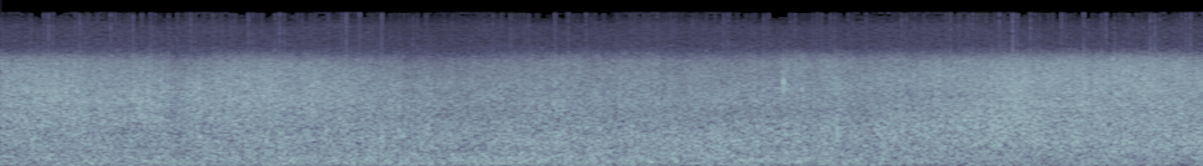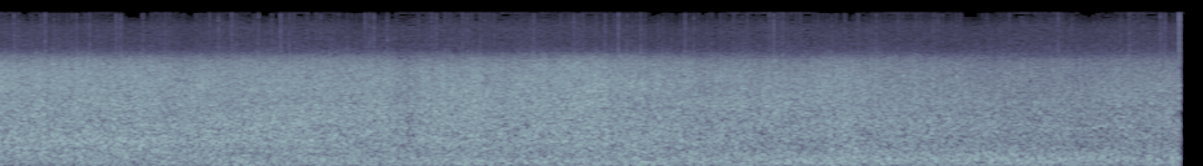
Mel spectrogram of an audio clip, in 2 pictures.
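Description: Surf washing in and breaking on a beach as a steady, dense rush of water. It cuts off suddenly near the end.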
